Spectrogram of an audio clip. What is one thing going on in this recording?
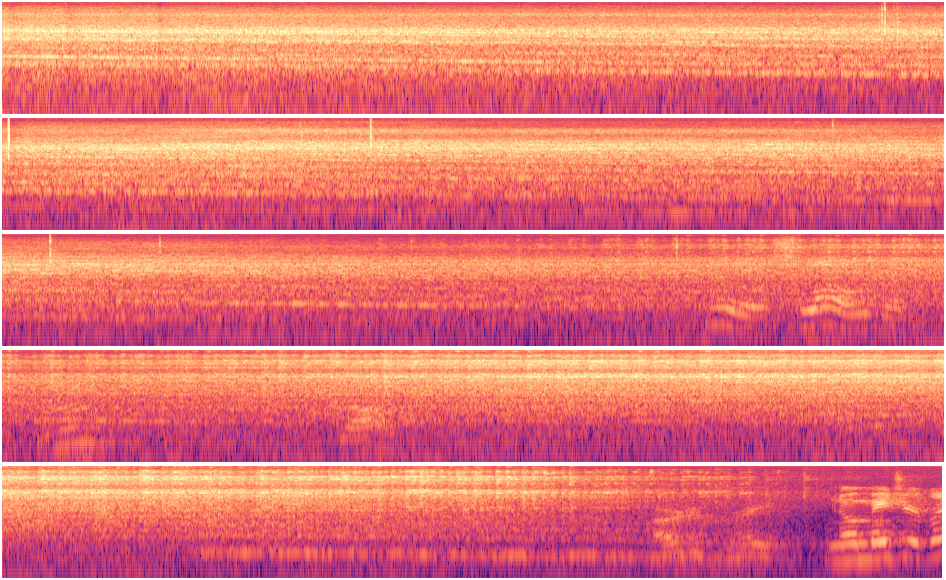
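A jet engine roars loudly and its high whine slowly winds down.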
